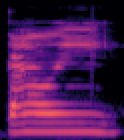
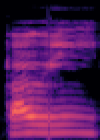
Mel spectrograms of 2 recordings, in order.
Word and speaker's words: Bowie: which was Queen and David bowi or Bowie depending on how you pronounce it get back which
